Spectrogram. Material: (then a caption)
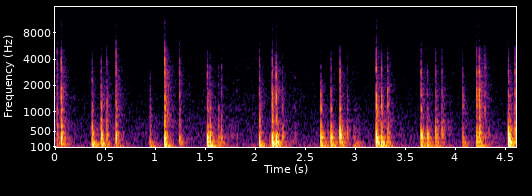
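Cardboard. A large, hollow, rigid red cardboard shoe box is knocked and tapped with fingertips and long nails. Quick clusters of short, dull, hollow thunks and taps come in a loose rhythm, mostly low and midrange with a faint bright click at each touch, and each one dies away almost at once.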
